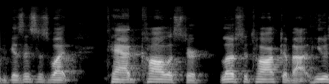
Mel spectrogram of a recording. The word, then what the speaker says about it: Callister: And actually, it's Callister. – Callister. Look at that. – Yeah. So don't be mispronouncing his name.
